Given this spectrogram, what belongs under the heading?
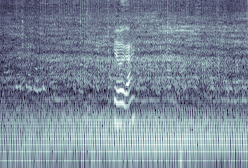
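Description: A new tractor's engine drones steadily in a Konkan rice field, a low continuous rumble that runs the whole time while a person talks over it.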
